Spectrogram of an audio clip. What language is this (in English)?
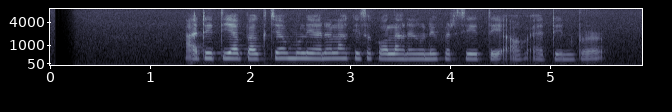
Javanese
